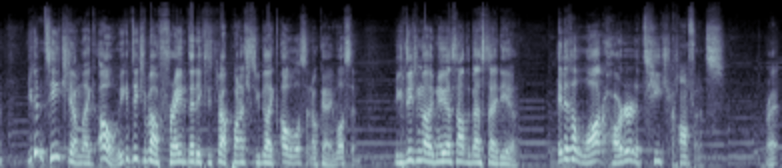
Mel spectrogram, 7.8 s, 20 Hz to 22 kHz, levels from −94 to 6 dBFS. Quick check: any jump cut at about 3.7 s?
no; 0 cuts

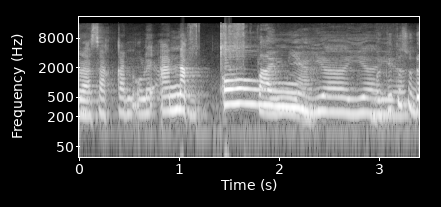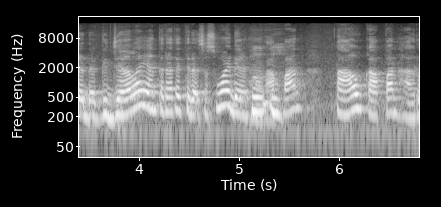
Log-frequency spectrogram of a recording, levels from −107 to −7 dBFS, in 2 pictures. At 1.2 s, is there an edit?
yes; 1 cut; at 1.2 s

